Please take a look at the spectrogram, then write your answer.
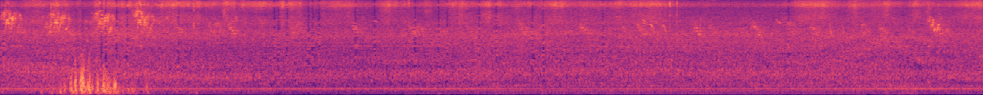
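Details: Trane AC condenser installed a year earlier, not cooling; only the condenser fan drones with a low hum and the compressor fails to start, fixed by replacing the failed capacitor and adding a booster.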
